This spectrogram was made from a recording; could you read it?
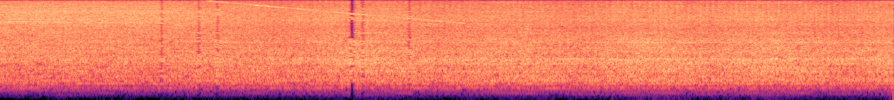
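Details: Old generator, dialed in; loud, steady buzzing drone holding speed without surging or knocking, running evenly and healthy.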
